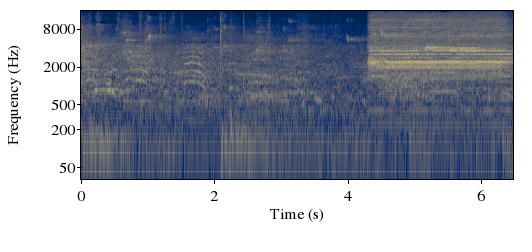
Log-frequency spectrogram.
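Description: Sneakers squeaking and a basketball bouncing on a hardwood gym floor amid crowd chatter, then about four seconds in the gym's scoreboard buzzer sounds, a loud steady horn lasting about two seconds.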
